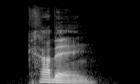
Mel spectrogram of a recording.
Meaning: 1. to crawl (typically, but not always, of a baby or insect) 2. to tickle, especially by making fast movements with all fingers of one hand
- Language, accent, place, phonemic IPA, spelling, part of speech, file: German, Germany, Berlin, /ˈkʁabəln/, krabbeln, verb, De-krabbeln.ogg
